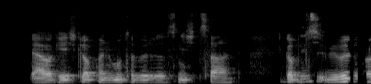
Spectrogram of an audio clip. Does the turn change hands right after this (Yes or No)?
No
